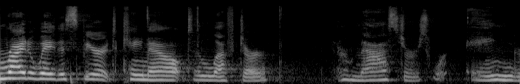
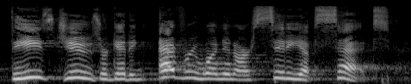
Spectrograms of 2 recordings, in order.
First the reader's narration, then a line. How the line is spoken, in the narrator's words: they shouted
